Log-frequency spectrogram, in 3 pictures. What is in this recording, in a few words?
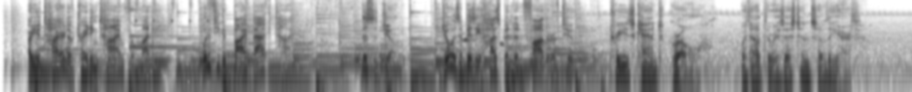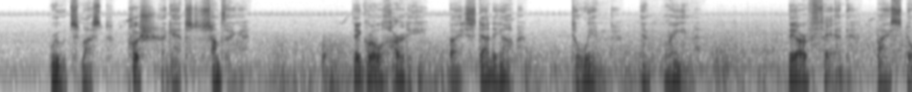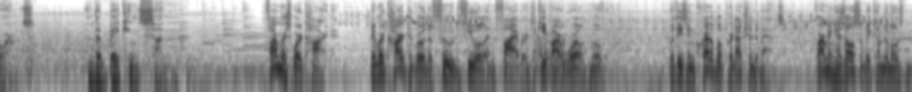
EXPLAINER NARRATION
